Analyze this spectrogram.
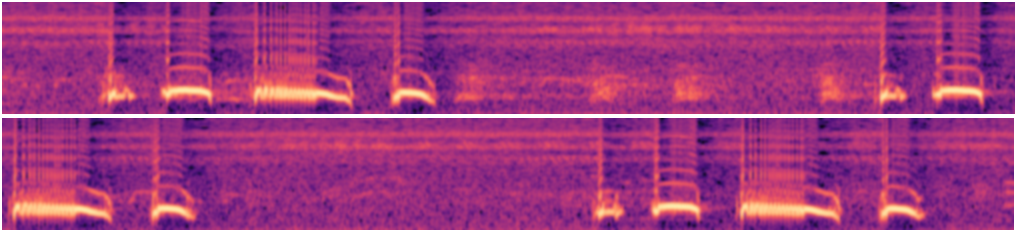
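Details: Decoy spotted dove calls for a mate with three repeated phrases, each a soft lead-in note followed by four hollow coos, the long central coo falling in pitch; roughly four seconds between phrases.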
